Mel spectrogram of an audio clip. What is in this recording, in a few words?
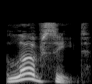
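"loveseat", British English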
